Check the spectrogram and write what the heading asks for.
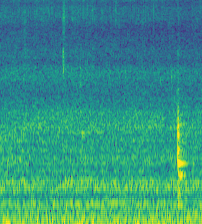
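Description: Chicken pieces cooking in liquid in a Red Copper ceramic non-stick square pan on high heat, a steady sizzle as chopped tomatoes are scraped in from a bowl with a wooden spoon, with one short knock near the end. The pan is stewing the chicken in its juices rather than browning it.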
